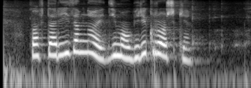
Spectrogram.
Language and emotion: Russian, neutral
